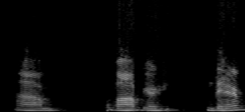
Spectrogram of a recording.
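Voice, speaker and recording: A woman of medium pitch speaks with monotone, flat intonation. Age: 70s. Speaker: public commenter at council meeting. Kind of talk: public comment.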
